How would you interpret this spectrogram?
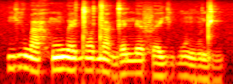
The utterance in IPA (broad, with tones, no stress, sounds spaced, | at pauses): j i˦ w a˧ h ũ˦ w ɛ˦ d ɔ˦ d a˦˨ ɡ ɛ˨˦ n ɛ˧ f ɛ˨ j i˨˦ b ɔ̃˧ ɡ ɔ̃˨ d i˨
